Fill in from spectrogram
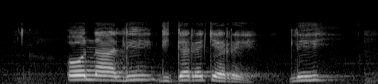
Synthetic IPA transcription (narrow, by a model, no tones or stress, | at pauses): ʊnalɪditʼɛrɛkʼɛrɛ | lɪ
